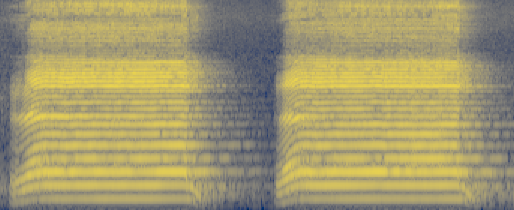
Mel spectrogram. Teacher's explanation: زبان کی نوک اوپر کے دانتوں کے کناروں سے لگ رہی ہے اور تھوڑی سی باہر آ رہی ہے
